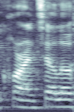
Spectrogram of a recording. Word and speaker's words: Quarantillo: Channing Wahlberg himself and of course AMA Billy Clarence hello set to make his UFC debut here soon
